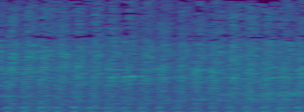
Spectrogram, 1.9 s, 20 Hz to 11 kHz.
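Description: An old motorcycle, capable of about 70-75 km/h and with car-style gear changing rather than a foot shift, runs with a steady, rapid low-pitched thumping pulse and a clattery mechanical edge, with no voices.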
